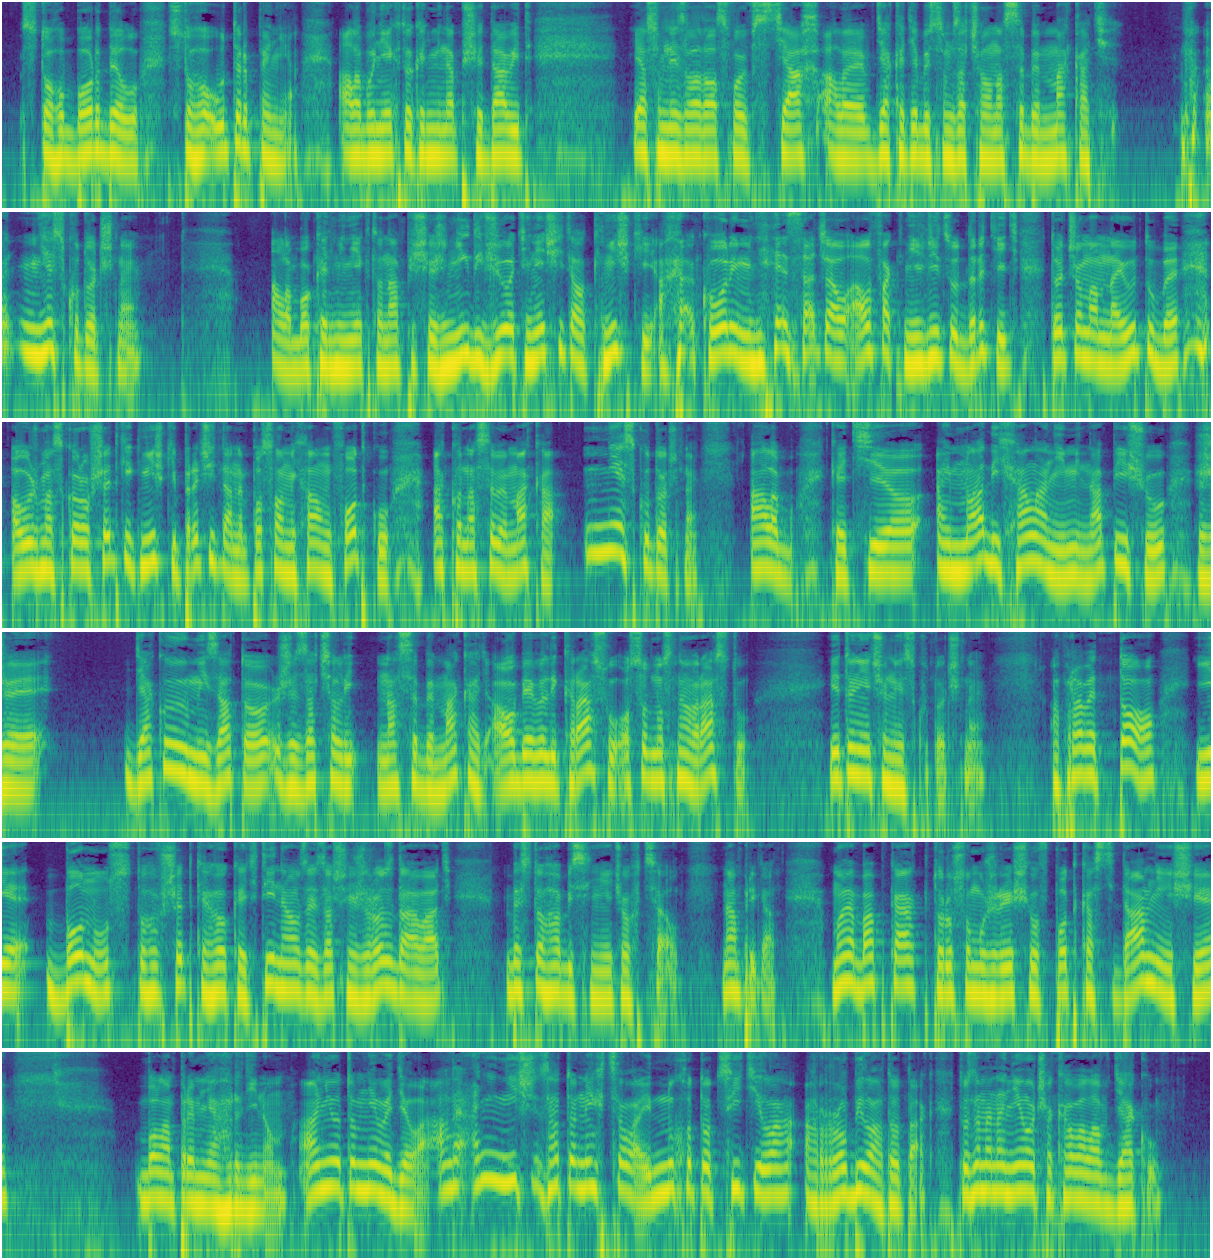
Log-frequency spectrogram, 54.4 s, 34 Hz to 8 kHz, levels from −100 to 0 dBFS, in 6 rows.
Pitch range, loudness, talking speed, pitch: 140-175 Hz, -12 LUFS, 160 wpm, 155 Hz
